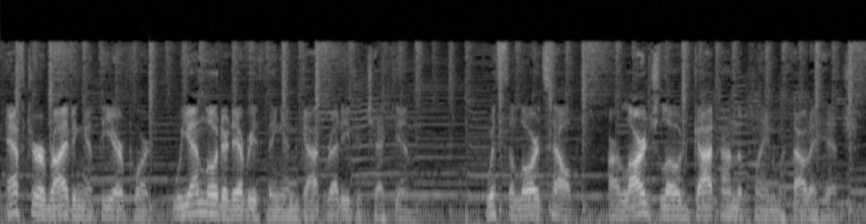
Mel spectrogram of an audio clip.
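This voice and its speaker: A man, a church volunteer, reading a plain, measured documentary voice-over about a mission trip. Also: medium pitch. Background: background music.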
